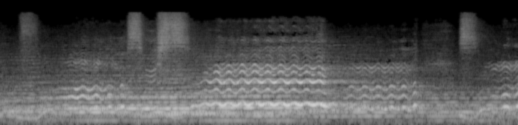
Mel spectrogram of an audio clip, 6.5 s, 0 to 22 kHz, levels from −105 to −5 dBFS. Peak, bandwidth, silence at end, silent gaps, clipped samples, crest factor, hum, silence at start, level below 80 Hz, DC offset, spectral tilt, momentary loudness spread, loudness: -16 dBFS; 15.5 kHz; 0 s; none; under 0.1%; 16 dB; none; 0 s; -66 dBFS; under 0.1%; -4 dB/octave; 16 LU; -31 LUFS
